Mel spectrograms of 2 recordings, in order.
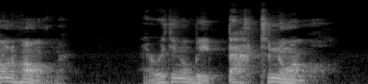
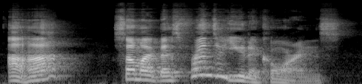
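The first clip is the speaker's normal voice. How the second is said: higher, louder chirpy pony; proud pony; 10 semitones higher, 11 dB louder than usual. A narrator's reading. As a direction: boast happily like a pony. Pony bragging.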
